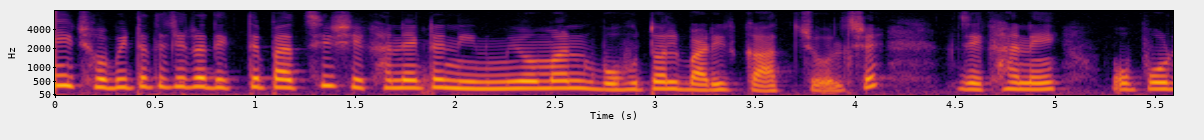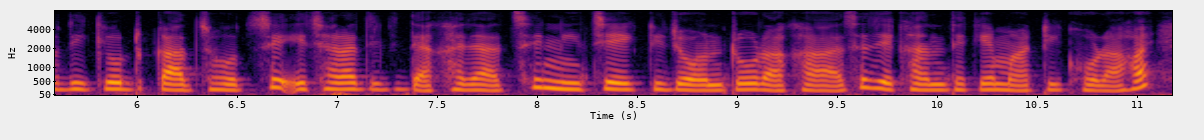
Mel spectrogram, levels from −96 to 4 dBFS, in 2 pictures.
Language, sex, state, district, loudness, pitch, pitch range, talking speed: Bengali, female, West Bengal, Jalpaiguri, -24 LUFS, 225 Hz, 200-270 Hz, 160 wpm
